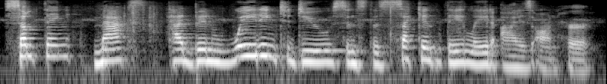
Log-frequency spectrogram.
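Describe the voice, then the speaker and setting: A woman's voice: lowish voice, lively intonation, takes it slowly, highs cut off, slight background noise. A woman narrating a scripted storybook tale for a puppet show in a dramatic fairy-tale manner.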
